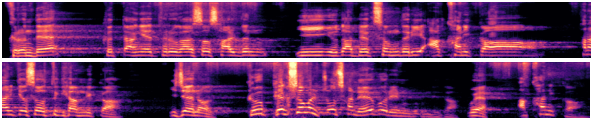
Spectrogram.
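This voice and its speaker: A man's voice: high voice, lively intonation, moderate pace, long reverb tail. A male pastor preaching a sermon, asking rhetorical questions and rising for emphasis. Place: church hall.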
